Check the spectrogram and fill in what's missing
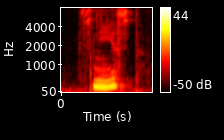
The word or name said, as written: eten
